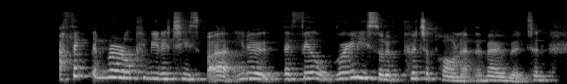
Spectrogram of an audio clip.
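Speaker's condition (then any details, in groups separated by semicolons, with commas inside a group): No condition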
